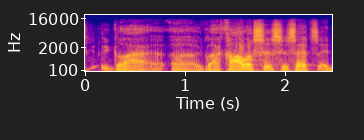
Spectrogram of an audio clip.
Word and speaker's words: glycolysis: It's in every one of the metabolic processes in the body, such as glycolysis. Did I pronounce that right? – Hey, you pronounced it perfectly.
